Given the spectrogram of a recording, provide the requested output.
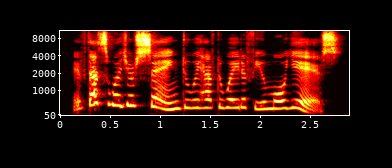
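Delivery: high, eager little imp; squeaky imp voice. Acted. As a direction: pitch way up like a nervous minion. Imps ask their monster king.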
